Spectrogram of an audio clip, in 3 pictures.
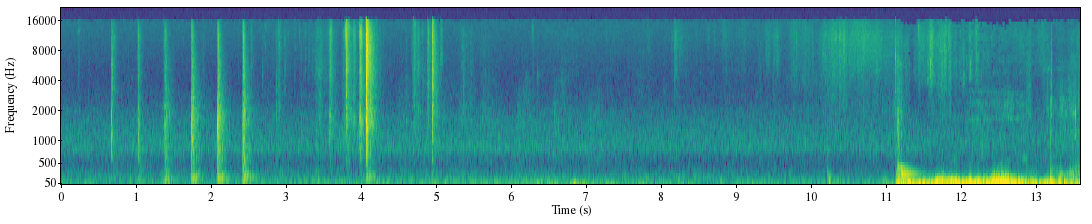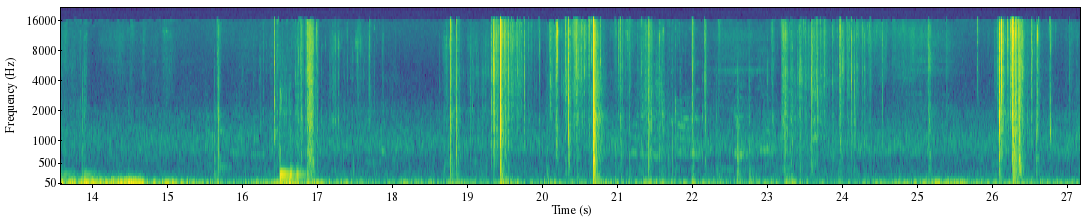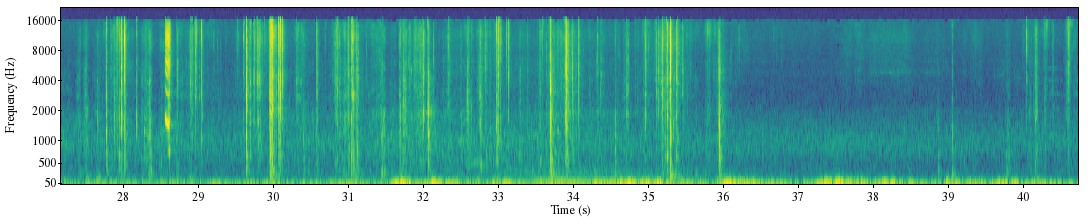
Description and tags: Tearing rotten wood
This is me in the garden tearing away rotten wood from my fence before fitting in new wood pieces.
Recorded with a Zoom H1.
rotten, tearing, breaking, rotten-wood, squeaking, creaking, cracking, wood, snapping, destroying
